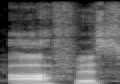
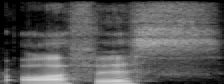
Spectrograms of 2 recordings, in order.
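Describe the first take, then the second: First: The first vowel is an open 'ah' sound. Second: The first vowel is a rounder 'aw' sound.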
